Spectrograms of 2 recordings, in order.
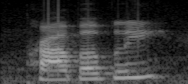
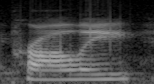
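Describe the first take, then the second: First: All three syllables are said in full. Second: The middle syllable is dropped, making it shorter. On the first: "this next word is" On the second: "in real life I would just say"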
